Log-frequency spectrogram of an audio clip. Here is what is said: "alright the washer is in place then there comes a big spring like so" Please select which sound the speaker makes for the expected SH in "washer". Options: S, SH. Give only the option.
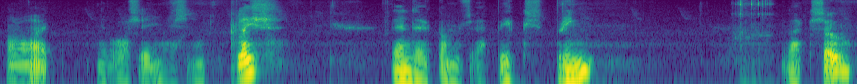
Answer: S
